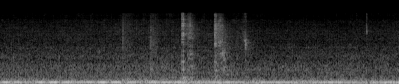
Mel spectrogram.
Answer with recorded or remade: recorded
